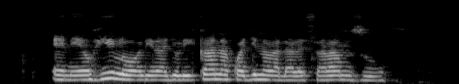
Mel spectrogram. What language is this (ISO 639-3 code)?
swa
